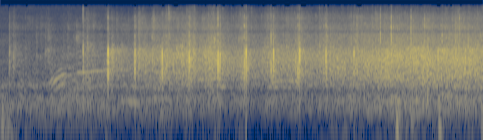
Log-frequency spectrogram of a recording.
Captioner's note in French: Applaudissements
